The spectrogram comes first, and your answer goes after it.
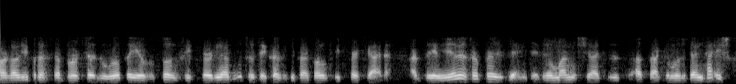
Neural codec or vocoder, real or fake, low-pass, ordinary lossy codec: codec, 16 kHz, 1.1 kbps, Voila-Tokenizer; fake; 3.6 kHz; AAC, 32 kbps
